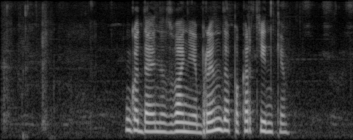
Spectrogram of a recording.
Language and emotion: Russian, neutral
